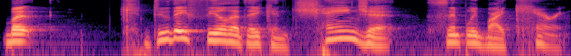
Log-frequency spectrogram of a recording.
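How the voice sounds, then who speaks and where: A man's voice: mid-range voice, very animated, takes it slowly. Man making his case with examples. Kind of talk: casual discussion.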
